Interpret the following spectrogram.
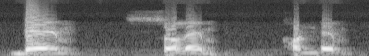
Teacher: এনটা নাই, এনটা সাইলেন্ট হয়ে যায়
